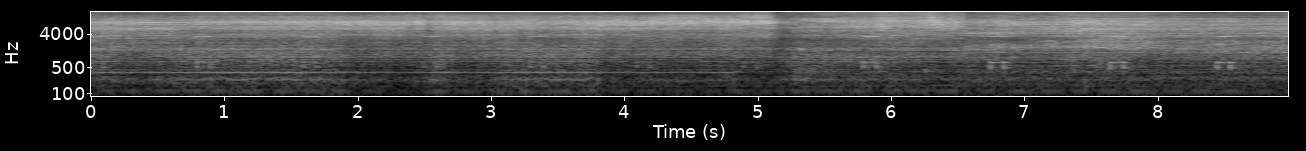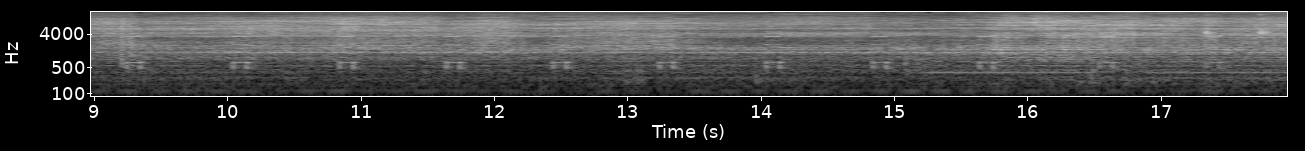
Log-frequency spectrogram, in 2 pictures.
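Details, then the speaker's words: High-pitched whining drill with rapid cutting pulses as a 3.4 mm final drill widens a guided osteotomy for lower-jaw dental implants, after 2, 2.2 and 3 mm drills; dental implant drilling. "As you can see, once we get the initial hole drilled, everything goes very efficiently. And we're now on our final drill guide hole. And our final hole is a 3.4 millimeter drill."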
